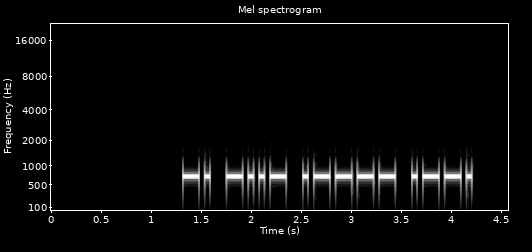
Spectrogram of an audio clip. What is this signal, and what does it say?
Morse code, heard as a keyed tone, about 22 wpm, 700 Hz. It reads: NX1P
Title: USA Call Signs - 4 Characters - 22wpm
